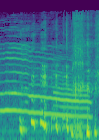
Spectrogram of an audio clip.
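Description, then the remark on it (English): A person imitates a cat's warning growl, a strained, whiny tone over rough, pulsing vocal bursts, lasting about two seconds. “He growls. Stared too much. In fact, he does that thing that cats do where he's like”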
